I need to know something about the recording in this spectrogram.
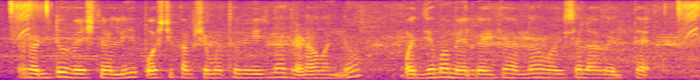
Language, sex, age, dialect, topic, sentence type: Kannada, male, 18-24, Mysore Kannada, agriculture, statement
